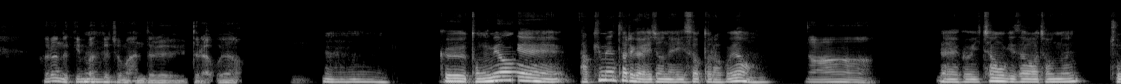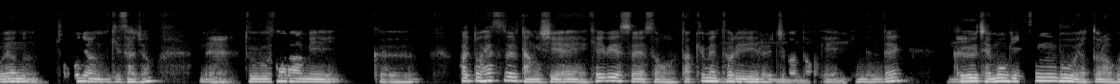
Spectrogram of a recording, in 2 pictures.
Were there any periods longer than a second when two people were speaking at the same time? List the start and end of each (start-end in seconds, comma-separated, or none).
18.4-19.7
